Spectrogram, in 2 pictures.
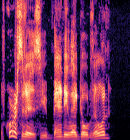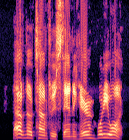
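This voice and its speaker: A man voicing a brusque, impatient gentleman calling out over a telephone. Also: medium pitch, lively intonation, brisk, no echo, pitched above the performer's own voice, natural voice. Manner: curt, scolding. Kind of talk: audiobook character voice.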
